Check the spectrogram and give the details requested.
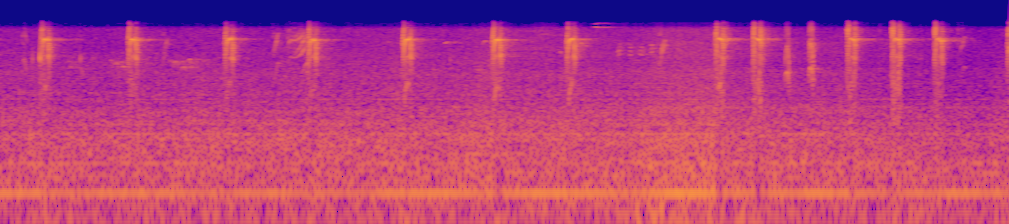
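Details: Female robin near a low nest in an oak, making loud noise from a branch as people pass to draw attention from the nest; bright high chirps at uneven intervals, quickening toward the end, with a constant low hum.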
